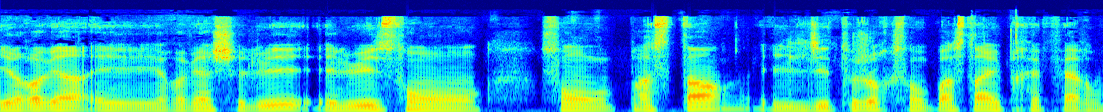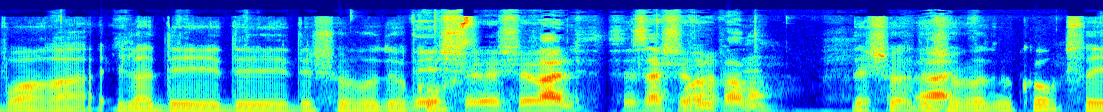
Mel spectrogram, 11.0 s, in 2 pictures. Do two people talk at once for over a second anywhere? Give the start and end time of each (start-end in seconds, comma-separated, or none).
none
